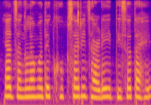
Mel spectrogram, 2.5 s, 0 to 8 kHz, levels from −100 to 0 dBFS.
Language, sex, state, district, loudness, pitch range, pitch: Marathi, female, Maharashtra, Washim, -17 LUFS, 240-255 Hz, 245 Hz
